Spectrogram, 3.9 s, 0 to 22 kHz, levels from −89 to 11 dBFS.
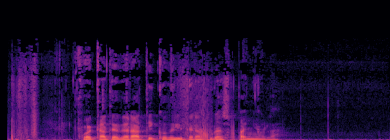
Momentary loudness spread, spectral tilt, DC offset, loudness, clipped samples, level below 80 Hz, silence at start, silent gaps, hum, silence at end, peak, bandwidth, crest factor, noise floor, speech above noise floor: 16 LU; -6 dB/octave; under 0.1%; -27 LUFS; under 0.1%; -46 dBFS; 0.1 s; none; none; 0.5 s; -10 dBFS; 16 kHz; 20 dB; -52 dBFS; 26 dB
